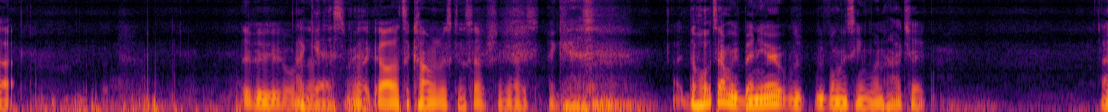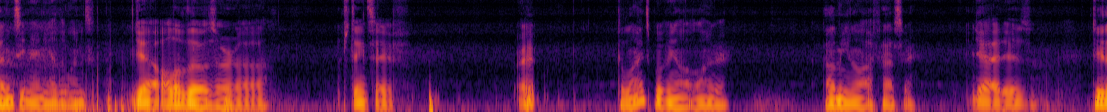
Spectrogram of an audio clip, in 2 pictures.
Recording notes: Quarantine and Pod (outside Costco). Yup, we sat outside Costco to pod.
